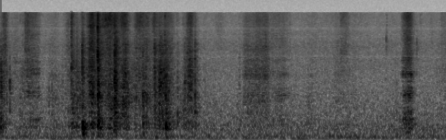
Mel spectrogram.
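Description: Soft rustling and handling noises from a parcel of food being unpacked: a few light rustles and knocks in the first couple of seconds, and one click near the end.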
